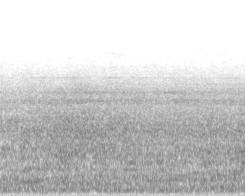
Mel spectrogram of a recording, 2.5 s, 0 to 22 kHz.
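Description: ATR 72-600's twin Pratt & Whitney PW127 turboprop engines running on the ground after landing, a steady rushing noise heard from inside the terminal through the glass.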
